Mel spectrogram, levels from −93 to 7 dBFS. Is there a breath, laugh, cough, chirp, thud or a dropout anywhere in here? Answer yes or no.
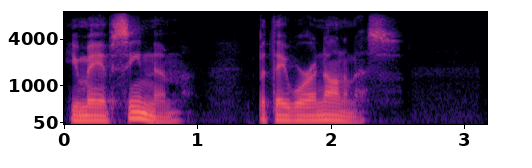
no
